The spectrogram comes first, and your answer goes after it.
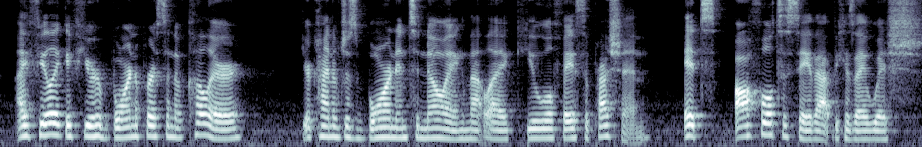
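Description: Her pitch is very deep and low, and this woman speaks at a moderate pace with ordinary pitch variation. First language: Spanish. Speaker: beauty and lifestyle vlogger. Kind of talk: casual monologue while doing makeup. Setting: home, alone, talking to camera. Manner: casual, chatty. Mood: thoughtful, candid. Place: home room. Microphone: phone near.

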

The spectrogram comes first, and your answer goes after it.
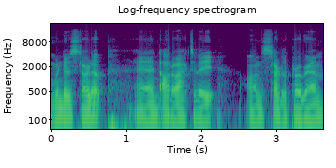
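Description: Against a quiet background, a man speaks at a moderate pace. His fairly low pitch carries a monotone, flat intonation. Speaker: tutorial maker. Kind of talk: tutorial. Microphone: studio mic.

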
